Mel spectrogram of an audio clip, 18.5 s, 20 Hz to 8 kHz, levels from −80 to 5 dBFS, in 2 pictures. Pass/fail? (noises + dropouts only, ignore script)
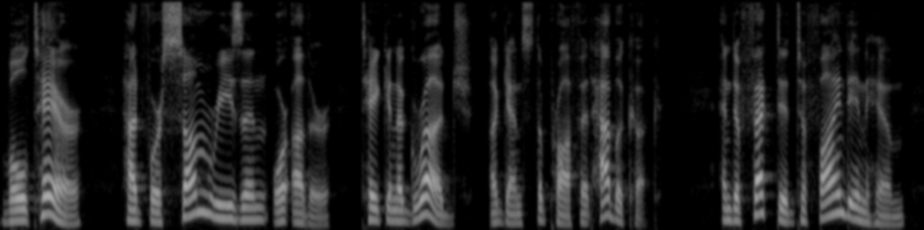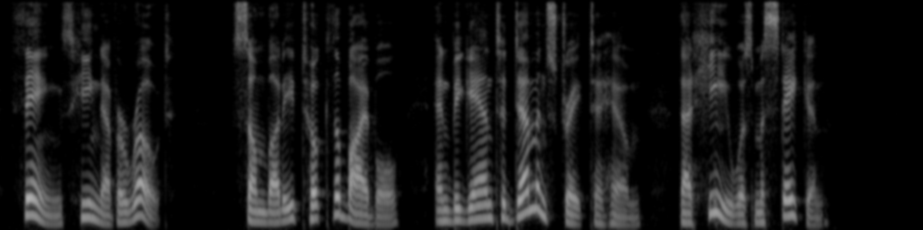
pass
